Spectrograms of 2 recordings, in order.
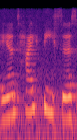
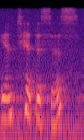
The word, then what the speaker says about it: antithesis: so this is antithesis you will hear some people call it antithesis but it really is pronounced antithesis so a thesis is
